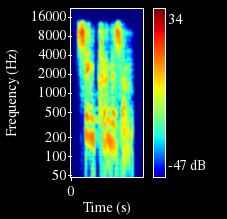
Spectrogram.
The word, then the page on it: Synchronism: Indian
